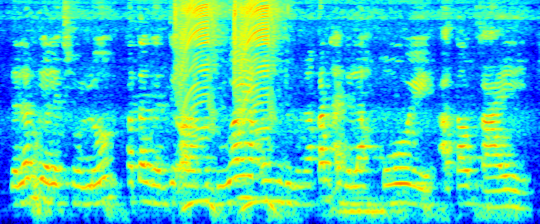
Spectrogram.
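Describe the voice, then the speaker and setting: A young woman, a university student, reading her class presentation aloud at a steady pace and often restarting words she trips over. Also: mid-range voice. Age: young adult. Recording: echoey room with faint background noise.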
